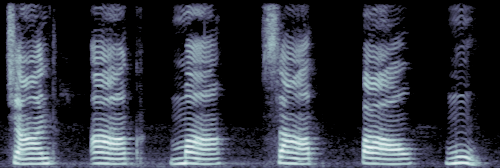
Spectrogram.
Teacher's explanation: ऐसे स्वर नाक और मुंह दोनों से बोले जाने के कारण अनुनासिक कहलाते हैं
